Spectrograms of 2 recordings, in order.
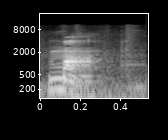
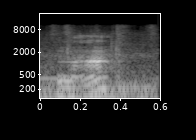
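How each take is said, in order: First: The pitch falls sharply and cuts off. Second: The pitch rises like a question. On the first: "the last one is a falling tone" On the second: "the second one is a rising tone"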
